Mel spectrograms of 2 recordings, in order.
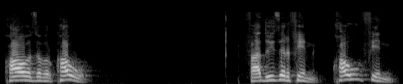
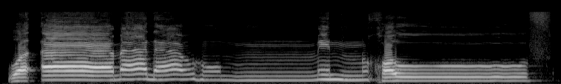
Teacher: নুন সেকেন্ডের পরে ইজহারের অক্ষর খ স্পষ্ট করে পড়তে হবে।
